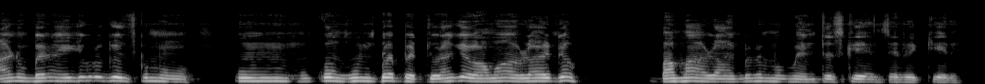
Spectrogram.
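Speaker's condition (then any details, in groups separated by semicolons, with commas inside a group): Cerebral palsy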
